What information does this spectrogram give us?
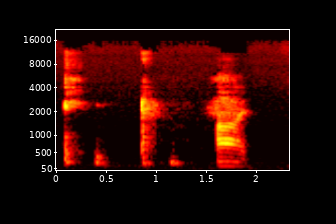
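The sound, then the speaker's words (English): A few abrupt, sharp bursts of sneezing, spaced about every half second and fairly loud, during a city council roll-call vote, followed by a brief voiced sound from someone speaking. “Bless you”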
